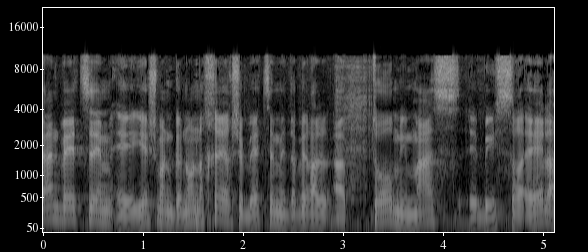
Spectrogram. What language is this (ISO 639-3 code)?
heb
